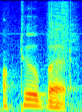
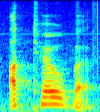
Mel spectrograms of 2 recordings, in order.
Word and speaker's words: October: This word is not October. We don't pronounce R sound in the end. So this is again schwa sound. So this is October, October, October.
